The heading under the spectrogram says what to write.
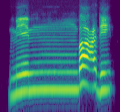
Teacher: নুন সাকিনের পরে বা এসেছে, তাই নুন সাকিনকে মিমের দ্বারাই পরিবর্তন করে একালি পরিমাণ গুন্না সহ পড়তে হবে। একে ইকলাব বলে।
